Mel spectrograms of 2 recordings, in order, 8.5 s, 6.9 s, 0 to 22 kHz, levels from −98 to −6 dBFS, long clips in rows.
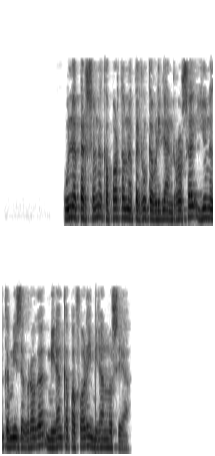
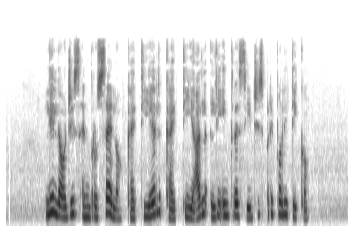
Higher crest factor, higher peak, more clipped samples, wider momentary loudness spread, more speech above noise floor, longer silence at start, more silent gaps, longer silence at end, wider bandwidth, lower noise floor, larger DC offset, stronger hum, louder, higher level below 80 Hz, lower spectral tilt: about the same, 16 dB vs 18 dB; first, -2 dBFS vs -12 dBFS; neither; second, 4 LU vs 10 LU; first, over 73 dB vs 37 dB; first, 1.25 s vs 0.9 s; neither; first, 1.7 s vs 0.8 s; second, 7.8 kHz vs 11.5 kHz; first, under -90 dBFS vs -66 dBFS; neither; neither; first, -17 LUFS vs -30 LUFS; first, -56 dBFS vs -82 dBFS; about the same, -5.5 dB/octave vs -5 dB/octave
